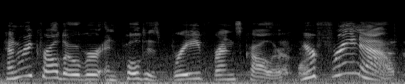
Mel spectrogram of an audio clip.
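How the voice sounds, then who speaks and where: A woman's voice: fairly high pitch, very animated, moderate pace, a bit bright, muffled recording, slight background noise. A woman police officer speaking to her community in a storybook read-aloud and informal style. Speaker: police officer reading a children's book to the community.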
